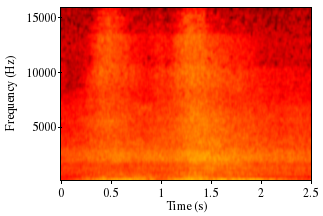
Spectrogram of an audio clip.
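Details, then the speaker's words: Chevy Suburban, freshly overhauled engine; misfire absent at idle, appears only on throttle; spark on cylinders 6 and 4 fine, fuel delivery ruled out: two quick blips with stumbling, uneven rev rise. Misfire traced to low compression on two cylinders. "Kasi kung may problema sa delivery ng fuel to, dapat yung miss pair niya consistent ano lagi-lagi. Kaso ito pag naka-idle siya wala. Pag inp mo lang siya nagkakameron ng mispfire."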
